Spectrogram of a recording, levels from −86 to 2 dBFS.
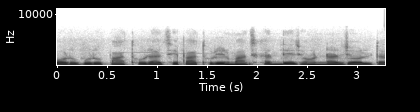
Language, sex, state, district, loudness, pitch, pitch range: Bengali, female, Odisha, Khordha, -11 LUFS, 200 Hz, 195-205 Hz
